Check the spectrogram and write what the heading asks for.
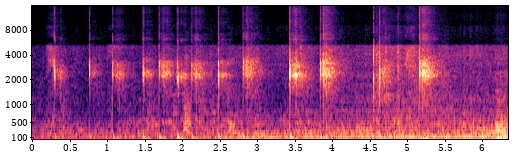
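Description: A man imitating castanets with his fingers: a run of sharp, hollow clicks, two to four a second and unevenly spaced, thinning out toward the end. A low steady hum sits under the clicks in the second half.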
